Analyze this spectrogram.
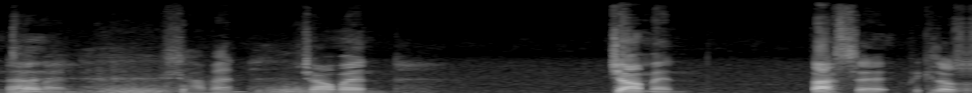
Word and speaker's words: Xiamen: We are here in, I can never say, Xiamen? No. Xiamen.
